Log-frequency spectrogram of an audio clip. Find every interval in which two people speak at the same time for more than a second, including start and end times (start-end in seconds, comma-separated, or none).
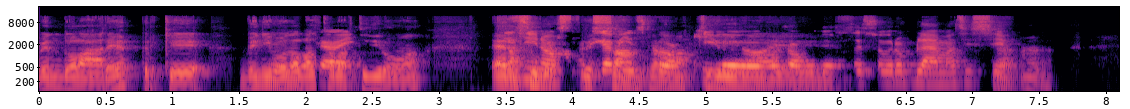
3.4-6.0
